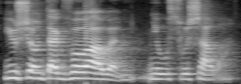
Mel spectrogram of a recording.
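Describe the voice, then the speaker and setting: A woman voicing a grumpy male teddy bear who believes he is a rat, gruff and sulky, in a children's audio story. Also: medium pitch, fairly even intonation, moderate pace, pitched below the performer's own voice, close to an everyday voice.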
